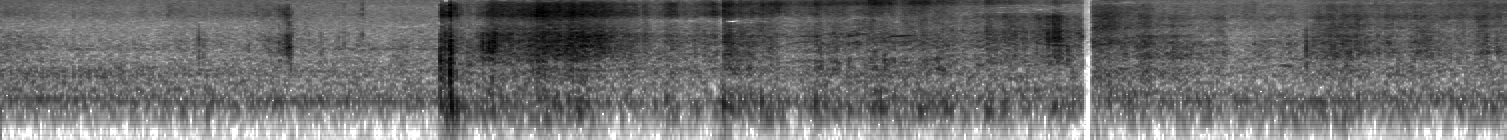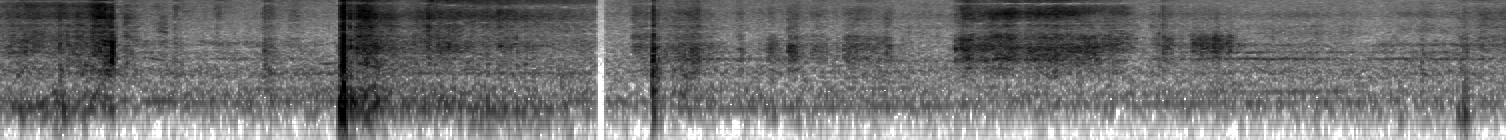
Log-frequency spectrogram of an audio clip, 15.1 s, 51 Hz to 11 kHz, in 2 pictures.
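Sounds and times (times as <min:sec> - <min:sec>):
snowboard scraping over snow: 0:02.2 - 0:08.3, 0:09.3 - 0:13.8.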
